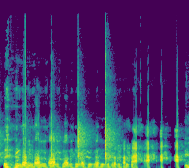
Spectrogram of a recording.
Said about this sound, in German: Ich bin so stolz auf dich. Da kann man auch ruhig mal klatschen.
